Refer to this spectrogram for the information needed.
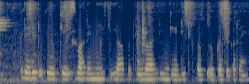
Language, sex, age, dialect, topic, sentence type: Hindi, female, 60-100, Kanauji Braj Bhasha, banking, statement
